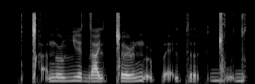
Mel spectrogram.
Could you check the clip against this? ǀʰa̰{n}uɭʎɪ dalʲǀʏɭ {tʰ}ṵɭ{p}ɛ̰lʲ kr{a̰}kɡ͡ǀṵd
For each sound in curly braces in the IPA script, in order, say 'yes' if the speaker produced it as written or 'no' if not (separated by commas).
yes, no, yes, no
